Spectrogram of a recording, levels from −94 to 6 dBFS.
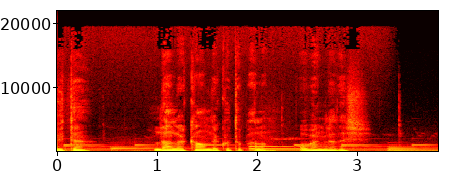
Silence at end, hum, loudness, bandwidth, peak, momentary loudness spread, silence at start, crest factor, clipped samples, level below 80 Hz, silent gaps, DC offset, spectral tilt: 0 s; none; -23 LUFS; 20 kHz; -4 dBFS; 14 LU; 0 s; 18 dB; under 0.1%; -52 dBFS; none; under 0.1%; -6.5 dB/octave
